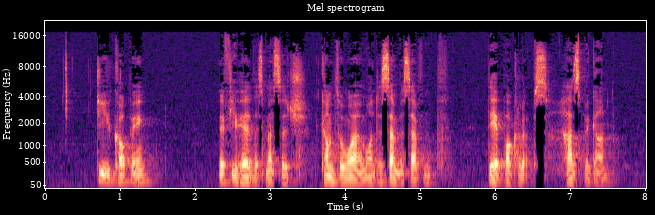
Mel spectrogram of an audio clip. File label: Emergency message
